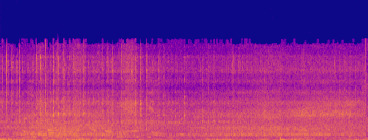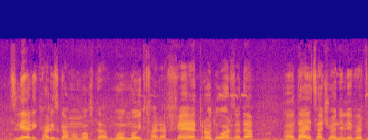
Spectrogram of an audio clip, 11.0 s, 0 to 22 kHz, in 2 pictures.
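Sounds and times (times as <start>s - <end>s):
people talking: 0.0s - 3.4s, 4.5s - 11.0s
low rumble: 0.0s - 11.0s.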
